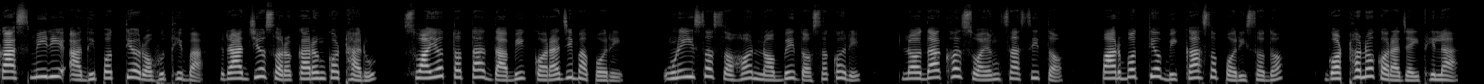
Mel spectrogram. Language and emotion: Odia, neutral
